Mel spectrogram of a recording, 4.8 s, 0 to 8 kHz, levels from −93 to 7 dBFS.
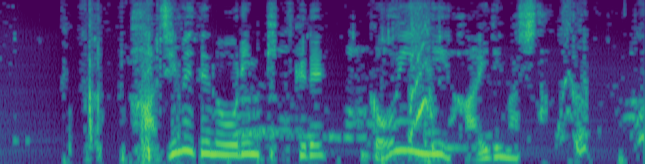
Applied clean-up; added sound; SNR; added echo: classical method spectral subtraction.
